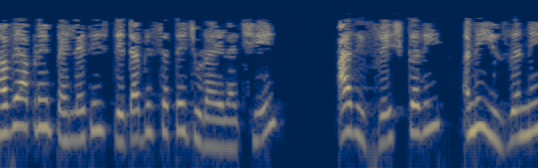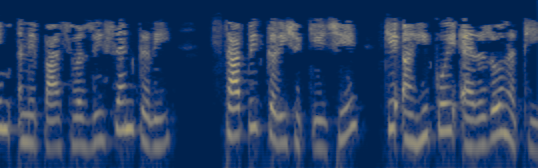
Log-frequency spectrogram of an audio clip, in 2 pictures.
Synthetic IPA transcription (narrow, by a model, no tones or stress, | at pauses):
ɦəʋeapəɳ̃epəɦlet̪ʰid͡ʒɖeʈabisat̪ʰed͡ʒoɽaelat͡ʃʰie | aɾifɾeʃkəɾi | ənejuzəɾnemənepasʋəɾːisenkəɾi | st̪ʰapit̪̚kəɾiʃəkjet͡ʃʰie | keʔəɦĩkoiʔɛɾəɾonət̪ʰi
